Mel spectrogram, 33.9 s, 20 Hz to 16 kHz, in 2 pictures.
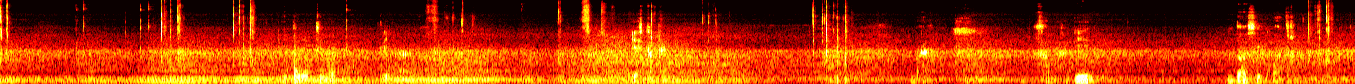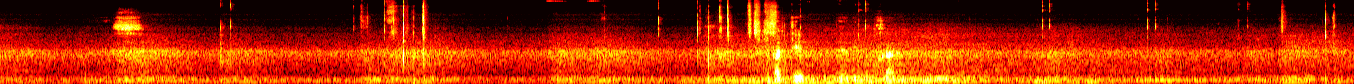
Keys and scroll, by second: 0.0 super+Tab, 2.1 super+Tab, 3.0 super+Tab, 8.1 Escape, 10.4 super+Tab, 16.5 super+Tab, 22.1 super+Tab, 25.7 super+Tab, 33.6 Escape.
